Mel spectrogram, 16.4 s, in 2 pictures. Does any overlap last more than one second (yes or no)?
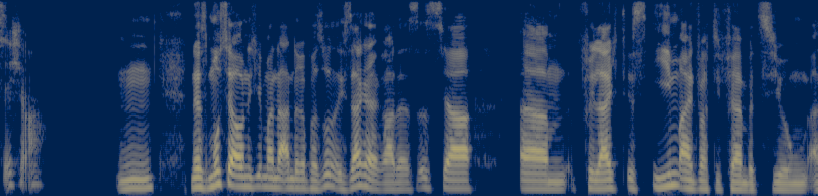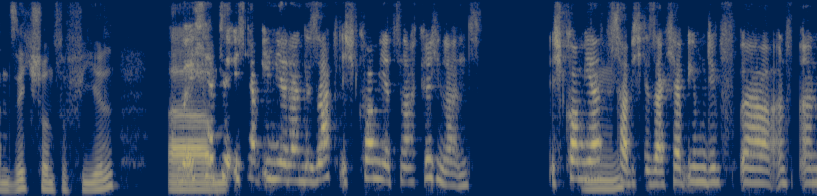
no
